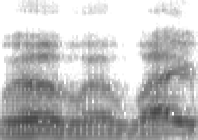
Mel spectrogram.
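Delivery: slow, mocking put-on voice. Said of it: "that was my impression of the voice of public opinion".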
